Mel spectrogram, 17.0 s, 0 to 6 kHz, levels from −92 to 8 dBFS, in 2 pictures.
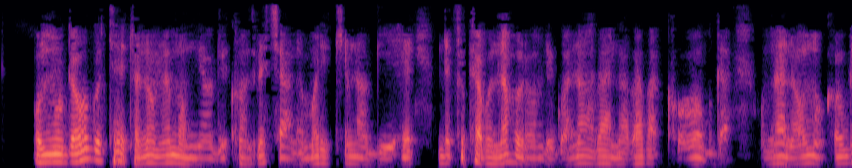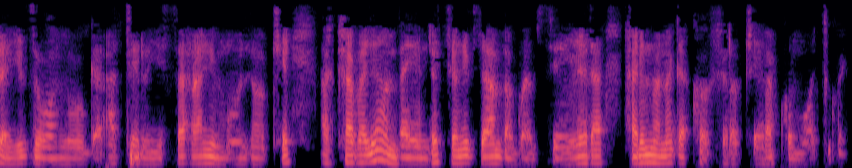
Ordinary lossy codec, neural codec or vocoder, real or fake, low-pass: MP3, 24 kbps; codec, 44.1 kHz, 2.6 kbps, DAC; fake; 5.4 kHz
